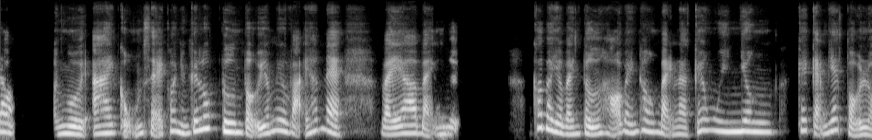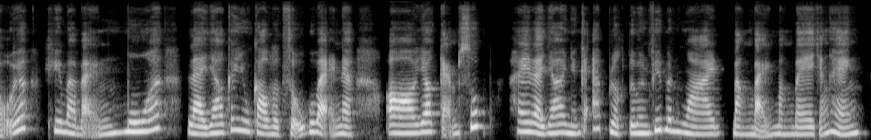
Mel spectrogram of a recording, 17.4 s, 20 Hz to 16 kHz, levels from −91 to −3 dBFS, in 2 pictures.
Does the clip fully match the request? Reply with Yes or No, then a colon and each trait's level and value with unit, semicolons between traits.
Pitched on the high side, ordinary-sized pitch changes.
Yes: high, 215 Hz; average, 4.8 semitones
